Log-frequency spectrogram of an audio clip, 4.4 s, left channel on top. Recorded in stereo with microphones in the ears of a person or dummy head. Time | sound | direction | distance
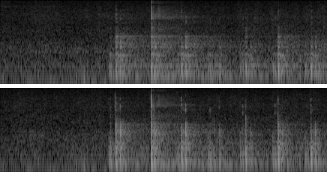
1.4 | tapping | 60° right (ahead or behind) | 0.7 m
